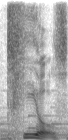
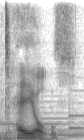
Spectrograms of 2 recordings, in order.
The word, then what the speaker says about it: Tails: gotta admit you said teals everyone else calls them tails oh well that's just his northern irish mark his name is tails not teals unless we've been saying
